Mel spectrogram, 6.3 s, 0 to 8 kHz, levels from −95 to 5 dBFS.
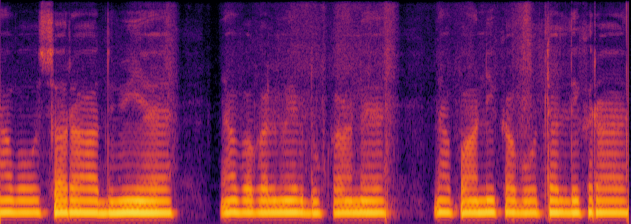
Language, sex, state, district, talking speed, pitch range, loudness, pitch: Hindi, male, Jharkhand, Deoghar, 160 wpm, 155-160 Hz, -12 LUFS, 160 Hz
